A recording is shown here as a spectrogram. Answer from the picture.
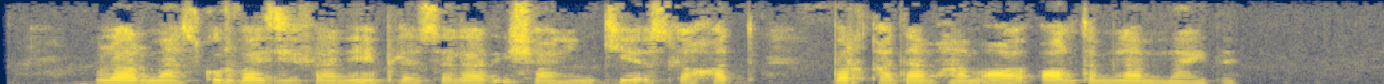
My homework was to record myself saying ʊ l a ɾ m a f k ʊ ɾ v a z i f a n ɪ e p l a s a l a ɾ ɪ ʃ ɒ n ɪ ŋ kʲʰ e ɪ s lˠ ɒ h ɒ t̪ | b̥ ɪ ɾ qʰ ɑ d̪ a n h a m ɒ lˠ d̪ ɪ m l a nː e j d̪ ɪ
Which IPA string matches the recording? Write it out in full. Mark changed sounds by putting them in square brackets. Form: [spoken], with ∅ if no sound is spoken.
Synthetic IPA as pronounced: ʊ l a ɾ m a [s] k ʊ ɾ v a z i f a n ɪ e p l a s a l a ɾ ɪ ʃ ɒ n ɪ ŋ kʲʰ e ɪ s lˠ ɒ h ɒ t̪ | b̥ ɪ ɾ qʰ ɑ d̪ a [m] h a m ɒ lˠ d̪ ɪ m l a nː [a] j d̪ ɪ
